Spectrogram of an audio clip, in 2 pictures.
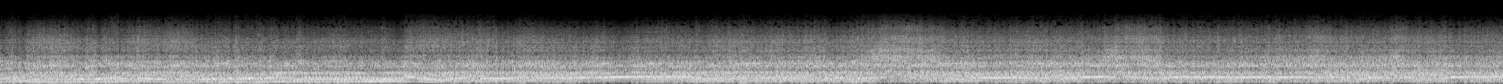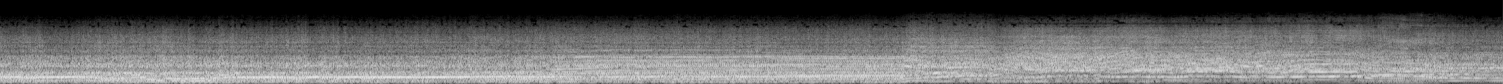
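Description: Two A/Gas gasser drag cars, one a 1955 Chevy, idling and revving loudly at the starting line, their engine pitch held and stepped up and down. About 24 seconds in they launch, and the engine pitch climbs again and again as they shift through the gears, then fades as they pull away.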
